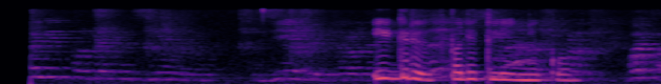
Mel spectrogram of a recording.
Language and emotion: Russian, neutral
